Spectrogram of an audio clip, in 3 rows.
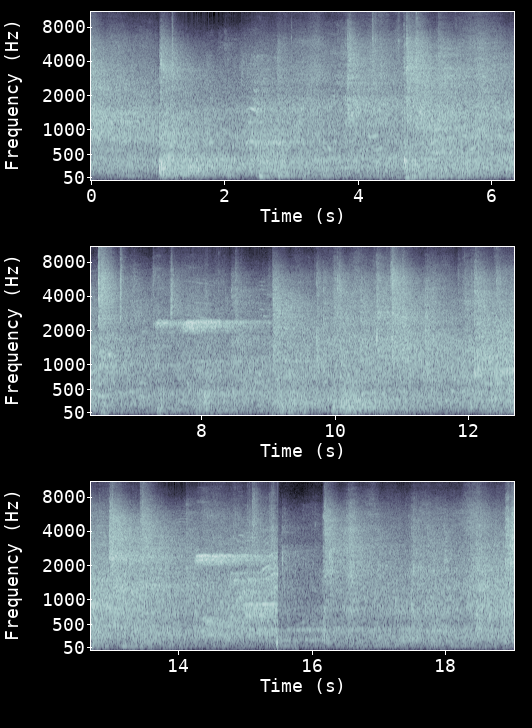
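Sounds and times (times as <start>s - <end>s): arena noise: 0.0s - 19.0s
hockey sticks and puck knocking: 2.5s - 14.3s, 15.5s - 19.0s
high whistle: 7.3s - 8.7s, 14.2s - 15.4s.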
